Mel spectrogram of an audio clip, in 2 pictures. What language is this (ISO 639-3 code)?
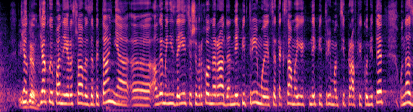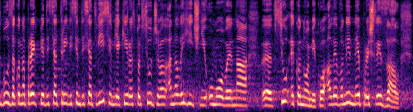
ukr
